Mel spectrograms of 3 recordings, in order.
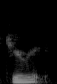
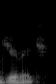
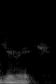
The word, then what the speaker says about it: Jurich: pronounce his name correctly i've been saying this juric thinking that that's actually how you pronounce his name but in one of his videos i've heard him say ivan jurich so let me pronounce it properly ivan jurich he has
